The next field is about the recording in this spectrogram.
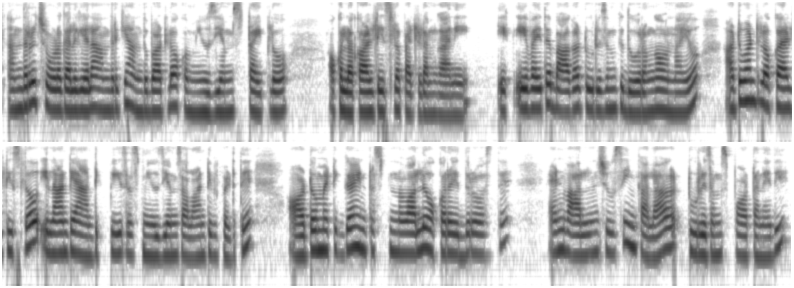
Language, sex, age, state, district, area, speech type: Telugu, female, 18-30, Andhra Pradesh, Anakapalli, rural, spontaneous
